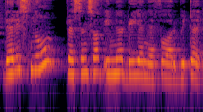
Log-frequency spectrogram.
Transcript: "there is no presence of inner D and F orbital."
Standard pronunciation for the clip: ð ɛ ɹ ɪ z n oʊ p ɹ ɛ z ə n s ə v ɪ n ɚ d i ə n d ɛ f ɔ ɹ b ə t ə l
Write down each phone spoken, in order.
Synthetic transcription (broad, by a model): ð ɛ ɹ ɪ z n oʊ p ɹ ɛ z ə n s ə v ɪ n ɚ d i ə n ɛ f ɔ ɹ b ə t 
